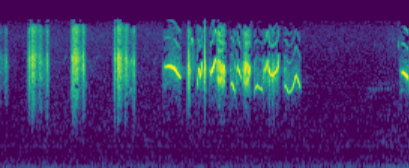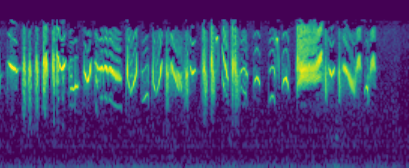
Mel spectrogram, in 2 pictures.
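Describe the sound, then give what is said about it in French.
A small migratory mountain bird, often seen perched on a rock, gives a few hard, clicking "trac" calls, then bursts into busy, chattering warbled song in two long phrases, clear with no voices. “Et c'est son trac, trac, trac qui est très caractéristique.”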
